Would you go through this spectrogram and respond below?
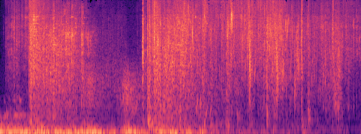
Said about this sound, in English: And so that loud noise that you're hearing in the conclusion of the scene there is the bathtub caving in because it has completely collapsed and lots of human remains and entrails falling suit behind it.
